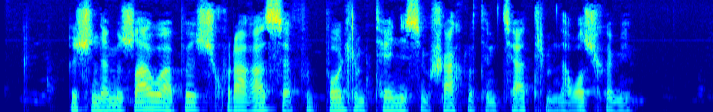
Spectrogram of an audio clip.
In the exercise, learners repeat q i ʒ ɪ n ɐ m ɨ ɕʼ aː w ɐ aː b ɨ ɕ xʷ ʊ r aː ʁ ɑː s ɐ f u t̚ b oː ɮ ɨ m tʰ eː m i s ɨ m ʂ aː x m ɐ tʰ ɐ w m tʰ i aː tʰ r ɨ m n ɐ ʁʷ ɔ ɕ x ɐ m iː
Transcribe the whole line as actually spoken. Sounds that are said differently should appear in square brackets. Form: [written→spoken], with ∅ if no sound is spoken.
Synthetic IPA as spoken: q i [ʒ→ʃ] ɪ n ɐ m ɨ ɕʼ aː w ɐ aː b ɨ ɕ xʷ ʊ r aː ʁ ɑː s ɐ f u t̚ b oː ɮ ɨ m tʰ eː [m→n] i s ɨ m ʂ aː x m ɐ tʰ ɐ [w→∅] m tʰ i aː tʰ r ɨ m n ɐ ʁʷ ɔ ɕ x ɐ m iː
